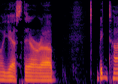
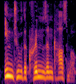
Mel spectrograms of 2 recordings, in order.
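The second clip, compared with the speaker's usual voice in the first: high, loud comic-book title reveal; booming out the story title with relish; dramatic title announcement; 8 semitones higher, 7 dB louder than usual. Acted. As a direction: announce it grandly, pitched up and loud.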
